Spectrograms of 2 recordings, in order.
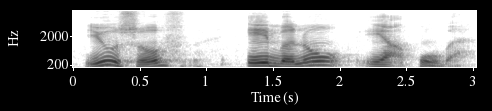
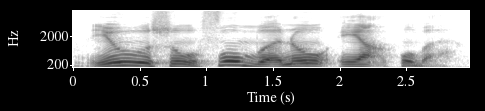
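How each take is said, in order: First: Ibnu starts anew with an i after a break. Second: The first vowel of ibnu is dropped, words joined. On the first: "ini tidak disambungkan bacaannya... ini dibaca i ya" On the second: "disambungkan dengan kata ibnu. Dengan demikian ini hamzah wasal ini tidak dibaca"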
